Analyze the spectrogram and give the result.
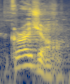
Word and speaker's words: Grosjean: Grosjean. As far as I'm aware, it's Grosjean. Well, Gean in French is Jean, so I'm presuming the S is silent, and it's Grosjean.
